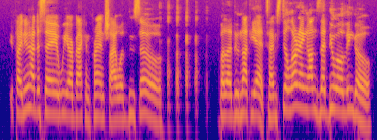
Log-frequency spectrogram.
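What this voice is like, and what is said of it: Bad put-on French accent. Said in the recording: “That is a horrible French accent.”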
